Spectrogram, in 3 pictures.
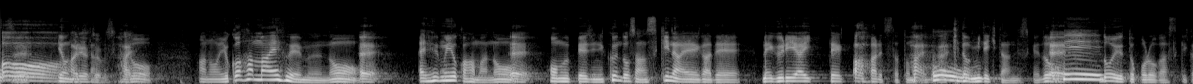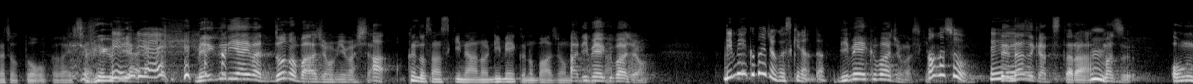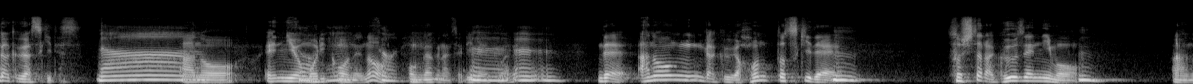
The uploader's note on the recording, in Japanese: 今週は、栃木県鹿沼市から「FUTURESCAPE in かぬま」と題しまして公開生放送を開催しました！そのかぬまの会場から収録。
